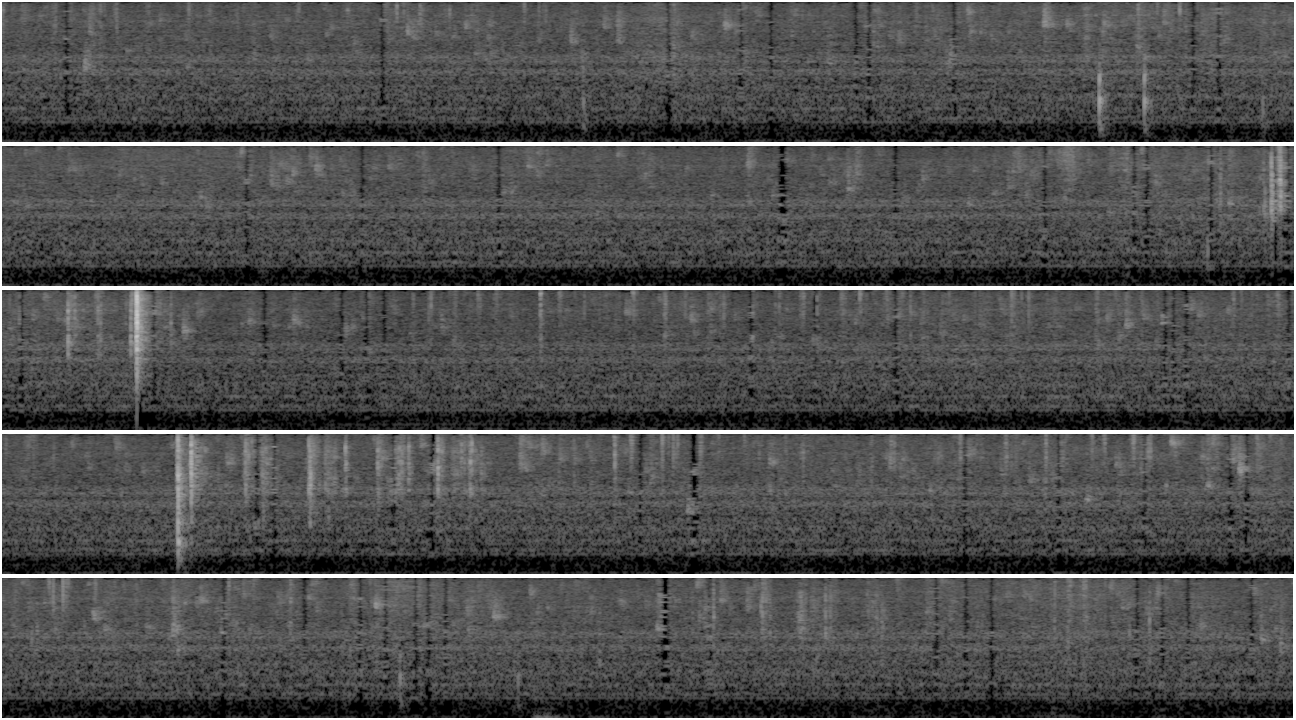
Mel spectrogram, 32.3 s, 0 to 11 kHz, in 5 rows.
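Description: Faint room tone broken by a few sharp small taps and clicks of craft supplies being handled, the loudest about 13 s and 20 s in, the second followed by a scatter of lighter ticks.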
